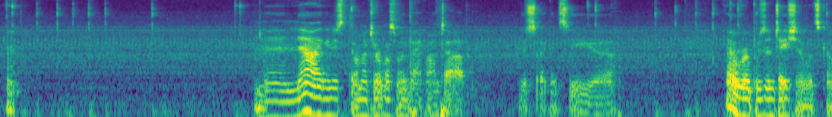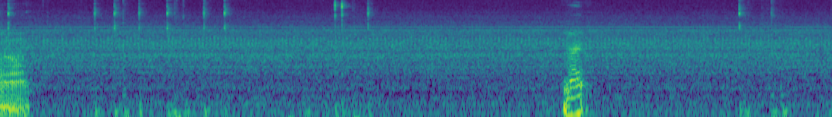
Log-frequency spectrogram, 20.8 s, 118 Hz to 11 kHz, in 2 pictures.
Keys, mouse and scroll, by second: 0.1 click, 0.5 alt+middle click, 0.9 middle click, 1.3 alt+middle click, 2.9 click, 4.3 click, 5.1 t, 7.3 click, 8.2 middle click, 8.7 alt+middle click, 9.1 click, 9.5 alt+middle click, 9.9 z, 10.3 middle click, 11.6 middle click, 12.1 alt+middle click, 12.6 z, 13.0 middle click, 14.6 click, 15.0-19.6 alt+middle drag, 20.0 c.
